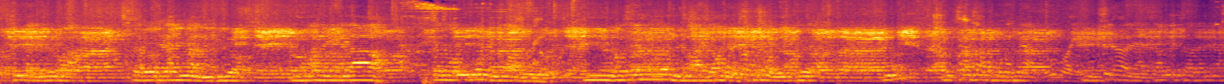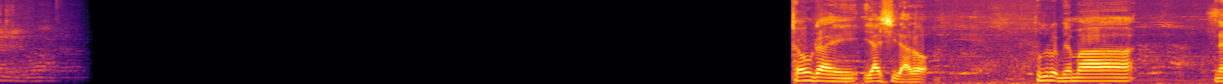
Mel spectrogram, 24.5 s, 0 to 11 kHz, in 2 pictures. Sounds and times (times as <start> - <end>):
Male speech, man speaking: 0.0 - 12.8, 20.2 - 21.6, 22.6 - 23.6.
